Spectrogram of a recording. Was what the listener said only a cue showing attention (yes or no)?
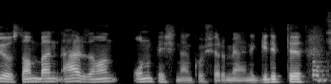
yes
